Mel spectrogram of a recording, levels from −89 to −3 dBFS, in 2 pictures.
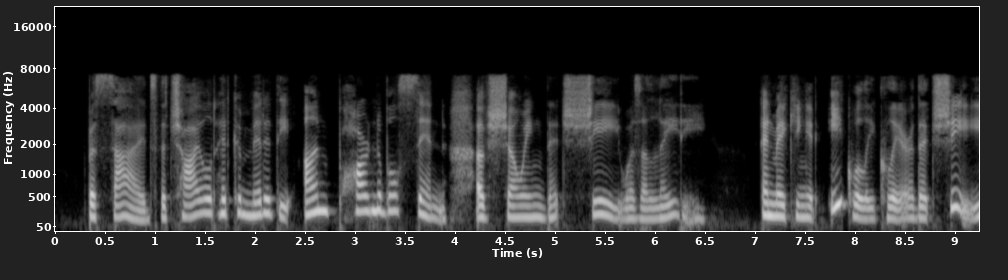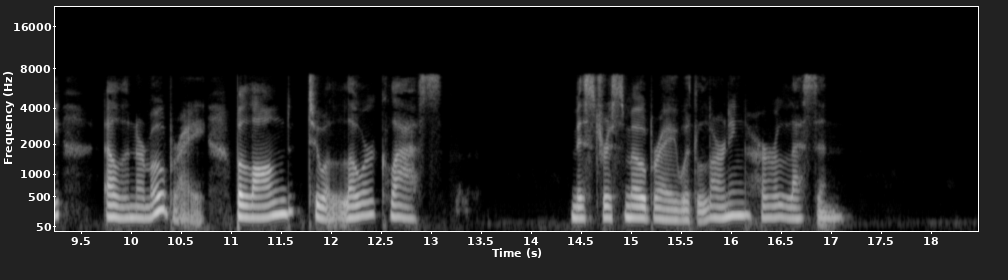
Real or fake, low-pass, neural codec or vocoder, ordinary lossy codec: fake; 7.2 kHz; codec, 16 kHz, 2 kbps, X-Codec, HuBERT features, trained on LibriSpeech; MP3, 48 kbps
